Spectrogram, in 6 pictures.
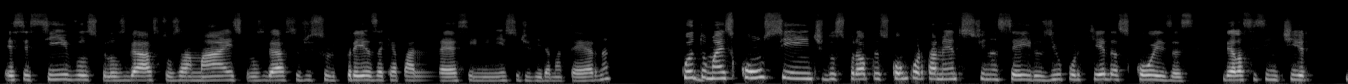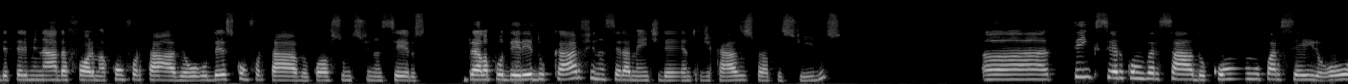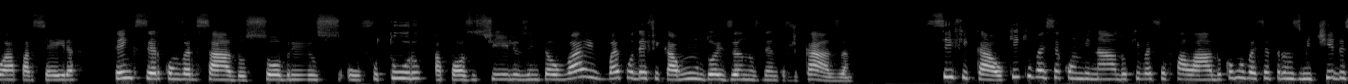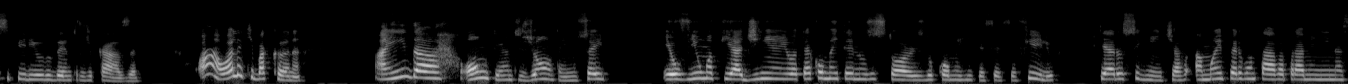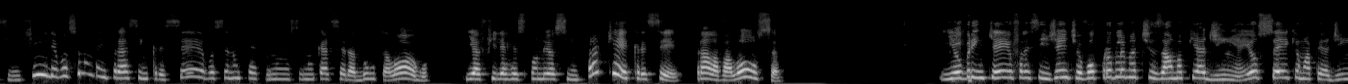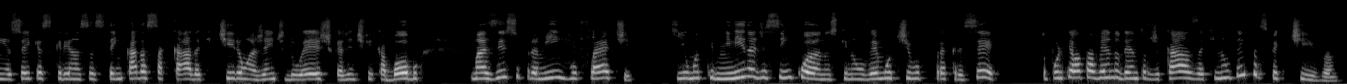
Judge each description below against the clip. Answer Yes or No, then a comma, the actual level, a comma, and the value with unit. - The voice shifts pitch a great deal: No, average, 4.8 semitones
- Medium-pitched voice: No, high, 240 Hz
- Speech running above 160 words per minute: Yes, average, 175 wpm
